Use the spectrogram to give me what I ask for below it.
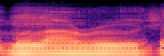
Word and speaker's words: Moulin Rouge: Yes, so we went to Paris, and we stayed in the area near the Moulin Rouge. Is that how you say it? – Right. – Okay. – Moulin Rouge.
